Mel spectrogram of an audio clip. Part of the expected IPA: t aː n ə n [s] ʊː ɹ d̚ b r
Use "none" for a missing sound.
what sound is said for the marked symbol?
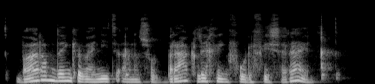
s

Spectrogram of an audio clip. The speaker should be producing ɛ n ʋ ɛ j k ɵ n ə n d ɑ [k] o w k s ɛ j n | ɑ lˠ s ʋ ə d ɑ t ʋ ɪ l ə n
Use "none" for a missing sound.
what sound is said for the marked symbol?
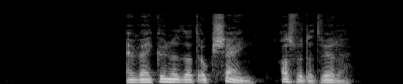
t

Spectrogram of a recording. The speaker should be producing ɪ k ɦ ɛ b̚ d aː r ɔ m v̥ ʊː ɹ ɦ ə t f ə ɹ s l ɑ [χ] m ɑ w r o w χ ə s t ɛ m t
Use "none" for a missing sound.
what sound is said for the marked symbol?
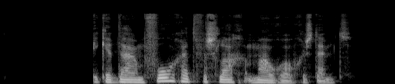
χ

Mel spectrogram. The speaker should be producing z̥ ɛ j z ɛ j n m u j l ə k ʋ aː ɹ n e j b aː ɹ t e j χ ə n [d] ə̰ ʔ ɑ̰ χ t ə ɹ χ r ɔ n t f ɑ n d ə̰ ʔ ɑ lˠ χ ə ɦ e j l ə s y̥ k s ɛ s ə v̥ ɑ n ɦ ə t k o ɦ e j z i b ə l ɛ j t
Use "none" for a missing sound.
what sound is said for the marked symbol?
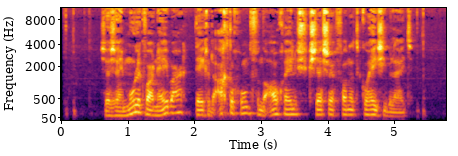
d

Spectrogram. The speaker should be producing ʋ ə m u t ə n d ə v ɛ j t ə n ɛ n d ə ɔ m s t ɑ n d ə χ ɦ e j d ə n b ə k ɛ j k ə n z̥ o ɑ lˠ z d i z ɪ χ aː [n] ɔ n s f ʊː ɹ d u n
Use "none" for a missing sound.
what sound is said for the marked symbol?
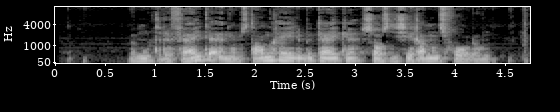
n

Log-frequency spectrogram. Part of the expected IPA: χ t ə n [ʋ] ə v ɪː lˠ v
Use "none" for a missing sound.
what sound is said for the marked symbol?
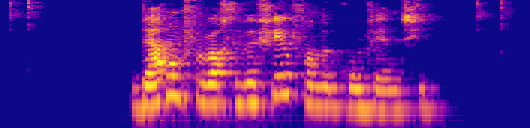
ʋ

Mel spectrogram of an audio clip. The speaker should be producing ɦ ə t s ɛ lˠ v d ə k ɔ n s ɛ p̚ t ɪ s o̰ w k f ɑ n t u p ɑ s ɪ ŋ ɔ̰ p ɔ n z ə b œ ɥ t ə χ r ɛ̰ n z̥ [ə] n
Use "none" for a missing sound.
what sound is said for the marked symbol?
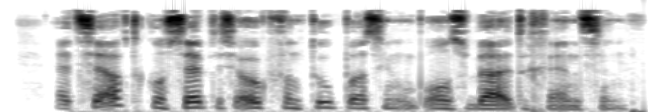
ə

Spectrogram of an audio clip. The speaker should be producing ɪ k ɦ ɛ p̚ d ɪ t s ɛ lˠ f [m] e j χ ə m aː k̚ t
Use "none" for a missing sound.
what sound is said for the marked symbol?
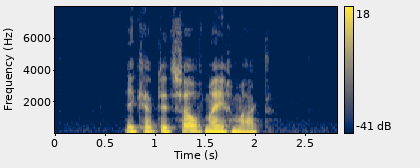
m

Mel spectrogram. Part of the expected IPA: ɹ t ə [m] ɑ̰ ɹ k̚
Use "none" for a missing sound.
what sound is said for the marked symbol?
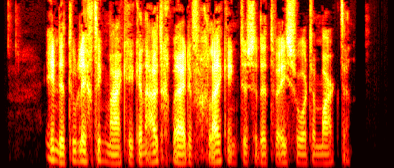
m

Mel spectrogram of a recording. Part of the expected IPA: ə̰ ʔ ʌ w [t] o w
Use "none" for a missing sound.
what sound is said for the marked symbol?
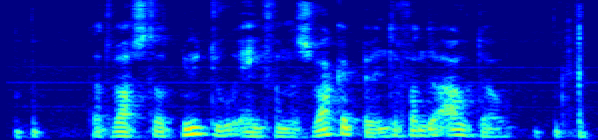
t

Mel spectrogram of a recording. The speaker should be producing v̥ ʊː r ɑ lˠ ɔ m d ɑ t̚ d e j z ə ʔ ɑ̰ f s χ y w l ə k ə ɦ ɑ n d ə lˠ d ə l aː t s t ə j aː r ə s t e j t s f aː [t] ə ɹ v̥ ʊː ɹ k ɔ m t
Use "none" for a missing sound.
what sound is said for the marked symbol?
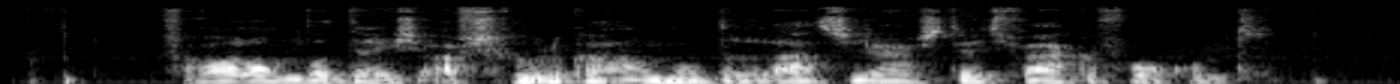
k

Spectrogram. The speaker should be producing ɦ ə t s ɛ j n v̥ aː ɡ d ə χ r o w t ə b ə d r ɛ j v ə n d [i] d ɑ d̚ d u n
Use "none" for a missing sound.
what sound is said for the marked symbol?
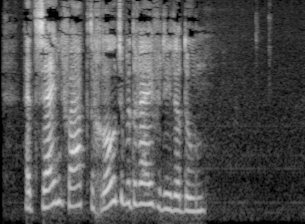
i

